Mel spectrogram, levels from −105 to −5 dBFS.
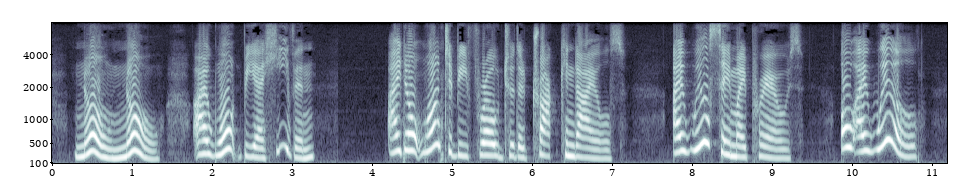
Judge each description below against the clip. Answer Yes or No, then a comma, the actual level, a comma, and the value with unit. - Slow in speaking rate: Yes, slow, 130 wpm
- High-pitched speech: Yes, very high, 250 Hz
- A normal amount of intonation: No, wide, 8.3 semitones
